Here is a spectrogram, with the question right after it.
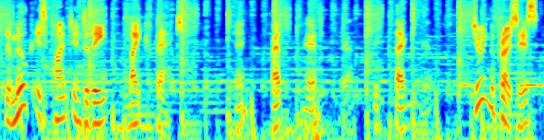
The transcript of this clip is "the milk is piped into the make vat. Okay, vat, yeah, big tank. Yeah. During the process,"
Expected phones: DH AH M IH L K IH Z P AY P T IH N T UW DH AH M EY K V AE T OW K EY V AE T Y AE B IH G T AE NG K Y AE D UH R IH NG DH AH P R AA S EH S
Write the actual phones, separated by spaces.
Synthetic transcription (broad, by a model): DH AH M IH L K IH Z P AY P T IH N T UW DH AH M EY K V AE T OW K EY P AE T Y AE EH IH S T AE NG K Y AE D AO R IH NG DH AH P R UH S EH S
